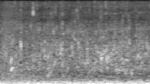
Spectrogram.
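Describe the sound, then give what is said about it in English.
A small stream flowing into a larger stream in the middle of a receded lake bed, giving a steady, low rushing and trickling wash with a deep rumble beneath and no break in the sound; no voices. “The lake has receded extremely, and I'm standing at the convergence of a small stream coming into the larger stream.”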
